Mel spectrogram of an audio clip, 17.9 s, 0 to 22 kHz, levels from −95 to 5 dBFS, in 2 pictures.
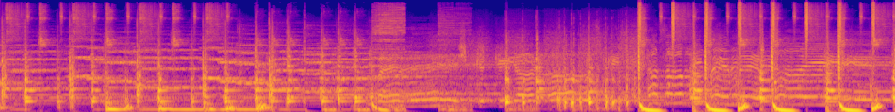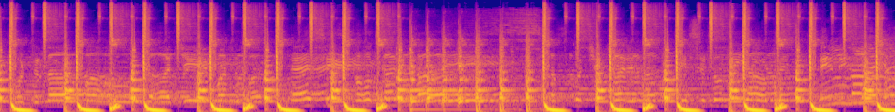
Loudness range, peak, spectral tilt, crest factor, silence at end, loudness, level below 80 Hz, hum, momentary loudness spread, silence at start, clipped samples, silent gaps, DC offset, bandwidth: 6 LU; 0 dBFS; -5 dB/octave; 10 dB; 0 s; -10 LUFS; -14 dBFS; none; 8 LU; 0 s; 0.8%; none; under 0.1%; over 20 kHz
